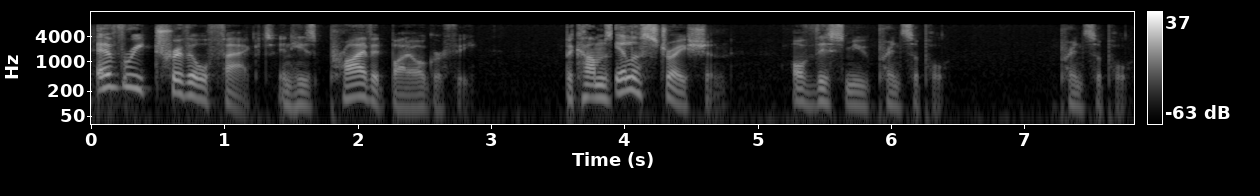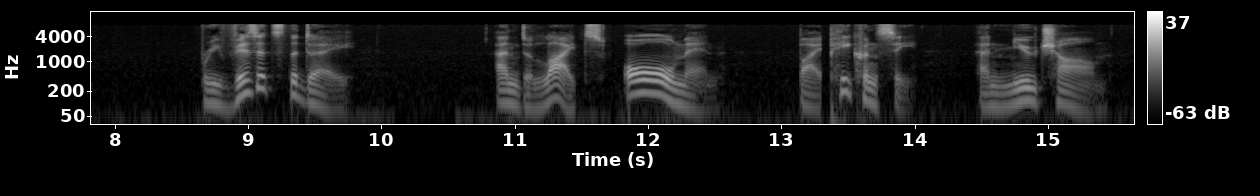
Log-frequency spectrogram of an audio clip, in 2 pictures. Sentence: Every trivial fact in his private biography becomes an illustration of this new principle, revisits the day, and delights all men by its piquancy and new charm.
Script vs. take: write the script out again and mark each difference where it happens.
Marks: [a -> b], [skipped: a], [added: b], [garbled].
Every trivial fact in his private biography becomes [skipped: an] illustration of this new principle, [added: principle] revisits the day, and delights all men by [skipped: its] piquancy and new charm.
